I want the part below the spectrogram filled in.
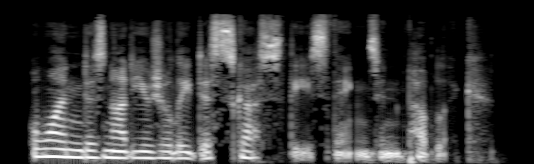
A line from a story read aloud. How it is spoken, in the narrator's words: said Tobermory coldly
